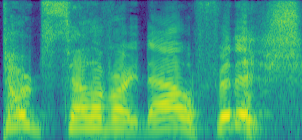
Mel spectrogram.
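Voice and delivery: very high, very loud, shrill, drawn-out yell. Retelling how the other speaker yelled to finish the job: imitating someone yelling. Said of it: "Like, yelling".

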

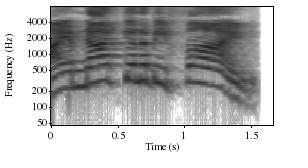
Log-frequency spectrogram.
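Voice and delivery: piercing, very high, loud scream. Told he'll be fine, young Zeke answers back: Zeke screaming. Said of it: "As soon as the young Zeke screams".

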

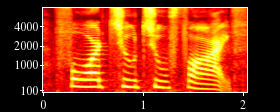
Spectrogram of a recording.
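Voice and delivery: put-on New England accent with a deep voice. Retelling a woman giving her social security digits: Roxanne Plast's deep New England accent. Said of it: "this deep New England accent".

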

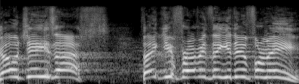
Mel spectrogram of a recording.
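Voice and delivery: put-on very high, loud, stadium-style cheering yell. Imagining church people cheering like at a ball game: imitating someone yelling praise. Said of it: "Why is he yelling that out?".

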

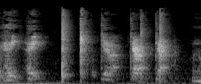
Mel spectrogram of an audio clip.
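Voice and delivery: goblin character voice. Voicing Krenko the goblin rousing his crony: goblin voice urging a crony. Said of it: "He's like".

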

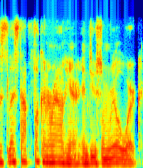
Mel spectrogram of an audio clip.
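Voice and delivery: ordinary talk

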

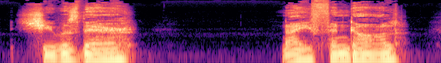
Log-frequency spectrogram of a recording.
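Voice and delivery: gasped out, gasping. He answers the first footman on reaching the hall, gasping. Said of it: "he gasped out".

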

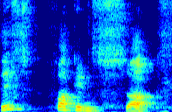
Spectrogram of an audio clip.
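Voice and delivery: mock disgust, slow and drawn-out.

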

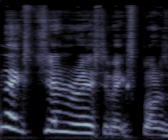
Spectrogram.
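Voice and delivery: scornful, mocking tone. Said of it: "my arse".

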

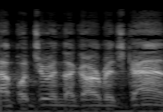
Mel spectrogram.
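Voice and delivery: imitated French Canadian accent. Recalling a man from the 70s and doing his voice: French Canadian accent. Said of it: "he had a voice like this. He was a French Canadian".

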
